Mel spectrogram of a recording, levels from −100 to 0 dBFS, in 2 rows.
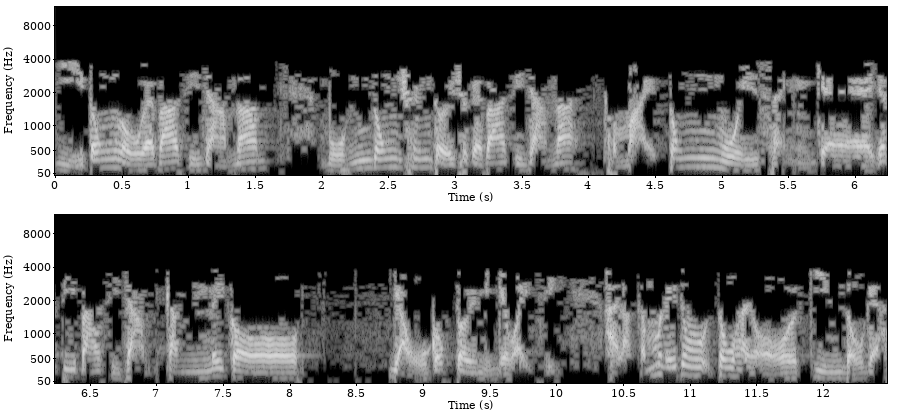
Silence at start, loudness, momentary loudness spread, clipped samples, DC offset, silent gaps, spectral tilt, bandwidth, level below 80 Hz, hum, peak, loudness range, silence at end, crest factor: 0 s; -22 LUFS; 7 LU; under 0.1%; under 0.1%; none; -9 dB/octave; 4.1 kHz; -54 dBFS; none; -4 dBFS; 1 LU; 0 s; 18 dB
